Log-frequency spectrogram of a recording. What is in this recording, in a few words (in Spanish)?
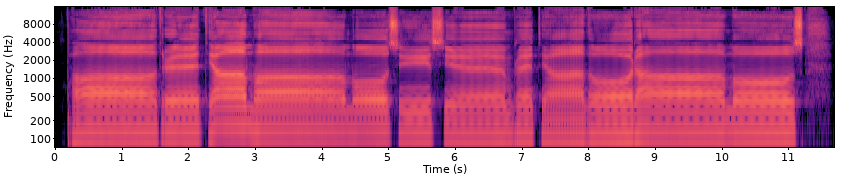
SOPRANO CANTADO; GLORIA A TI SENOR; cantos del camino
